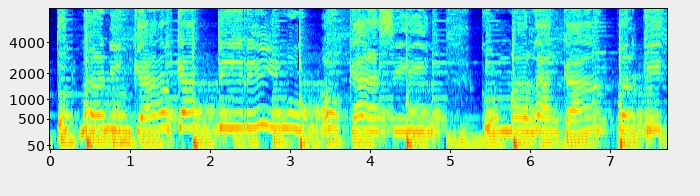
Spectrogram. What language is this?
Indonesian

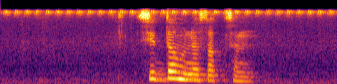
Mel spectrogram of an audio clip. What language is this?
Nepali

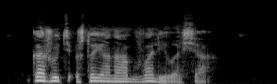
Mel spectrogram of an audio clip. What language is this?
Belarusian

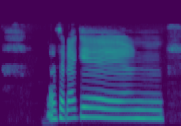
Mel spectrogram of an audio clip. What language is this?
Odia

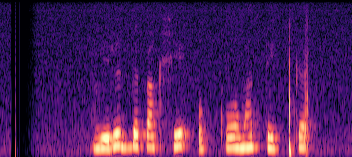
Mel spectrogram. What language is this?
Sinhala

